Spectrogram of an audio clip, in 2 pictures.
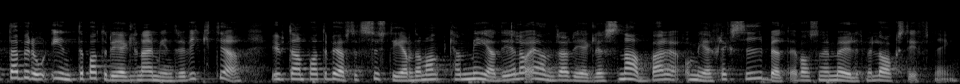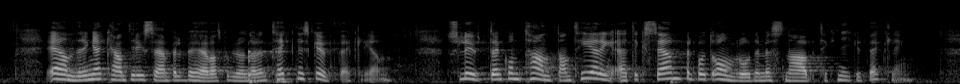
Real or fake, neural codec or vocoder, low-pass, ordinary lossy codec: real; none; none; none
